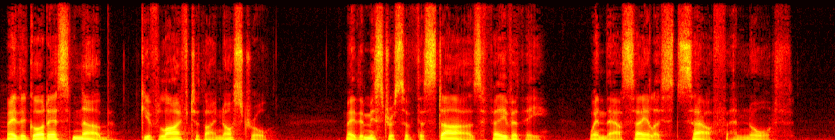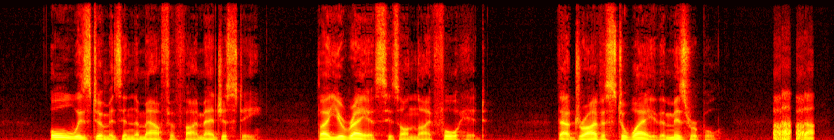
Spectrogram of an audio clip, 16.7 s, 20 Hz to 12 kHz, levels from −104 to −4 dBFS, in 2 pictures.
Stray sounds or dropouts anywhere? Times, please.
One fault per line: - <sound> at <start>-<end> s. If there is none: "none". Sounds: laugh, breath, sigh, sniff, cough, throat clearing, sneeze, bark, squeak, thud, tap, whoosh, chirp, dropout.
- laugh at 16.1-16.5 s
